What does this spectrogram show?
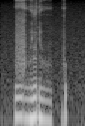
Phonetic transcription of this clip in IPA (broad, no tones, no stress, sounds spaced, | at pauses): v ṳ lʲ ɾ ṳ k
